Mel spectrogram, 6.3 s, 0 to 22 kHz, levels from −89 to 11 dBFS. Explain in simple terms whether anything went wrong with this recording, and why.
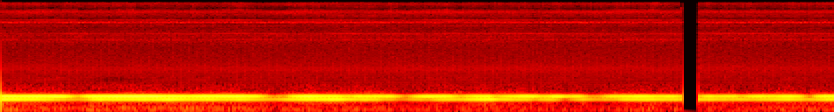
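Electrical interference from the 50 Hz power supply leaked into the audio path, probably through a dimmer, a power adapter or a poorly shielded cable. This mains buzz sits faintly under the sound for the whole clip as a steady, raspy hum with a gritty edge.

At 5.11 s the sound drops to complete silence for about 0.12 s, then carries on at 5.23 s. This is likely a Bluetooth stall: interference delayed the wireless data, the headphones ran out of audio to play, and playback paused until it caught up.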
